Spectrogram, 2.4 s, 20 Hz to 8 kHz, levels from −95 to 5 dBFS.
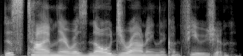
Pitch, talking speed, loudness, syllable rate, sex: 165 Hz, 195 wpm, -19 LUFS, 5.2 syllables/s, female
